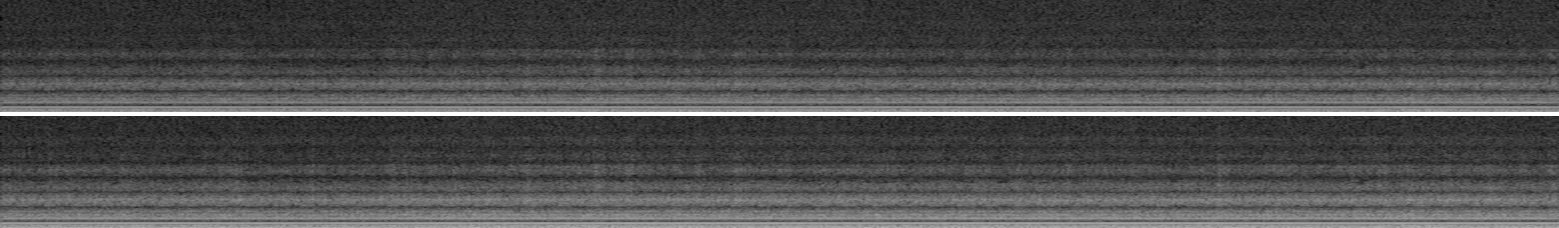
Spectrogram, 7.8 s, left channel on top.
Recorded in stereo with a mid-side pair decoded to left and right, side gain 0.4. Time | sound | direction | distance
0.0 | a machine running | 45° right | ?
